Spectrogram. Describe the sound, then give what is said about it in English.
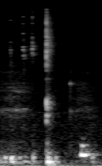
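Typing on a computer keyboard, heard as a few soft, faint clicks and taps at irregular intervals. “Just type in Vice TV.”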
